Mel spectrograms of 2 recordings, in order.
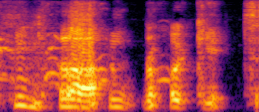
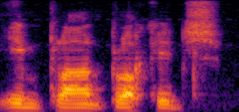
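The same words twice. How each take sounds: First: "Implant blockage" said slow, higher and louder, through laughter; "Implant blockage" cracking up mid-phrase; "Implant blockage" giggled out slowly; laughing. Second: Said in the usual way. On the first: Real, not acted. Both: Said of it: "can't say these words without laughing".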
